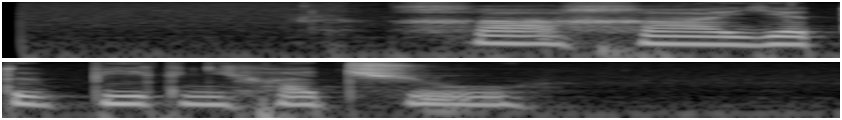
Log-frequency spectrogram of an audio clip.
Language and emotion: Russian, neutral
